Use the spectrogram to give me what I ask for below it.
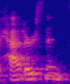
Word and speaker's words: Pattinson: I would say his name like Pattinson.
